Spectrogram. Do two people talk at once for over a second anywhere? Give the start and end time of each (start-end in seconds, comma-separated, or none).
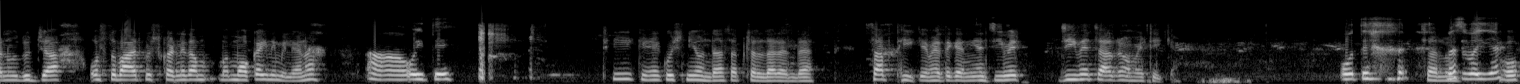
none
